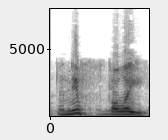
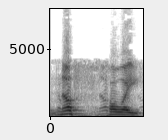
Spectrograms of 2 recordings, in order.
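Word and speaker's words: نفطويه: كلمة نفطوي يجوز أن تنطق هكذا بكسر النون، أو تقول نفطوي، نفطوي.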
